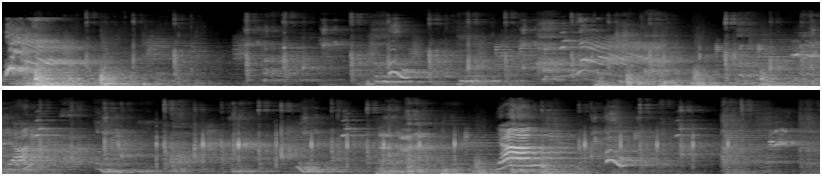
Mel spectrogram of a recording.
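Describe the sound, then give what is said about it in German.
A ping-pong ball bounces again and again in quick, irregular clicks, sharp hollow taps that keep going steadily throughout, with occasional duller thuds mixed in among them. “Und hör doch wenigstens mit diesem blöden Ping-Pong auf.”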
